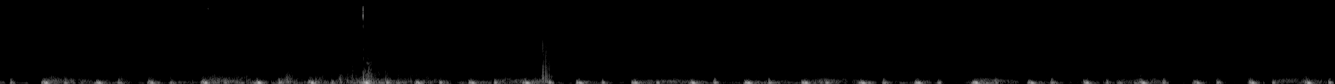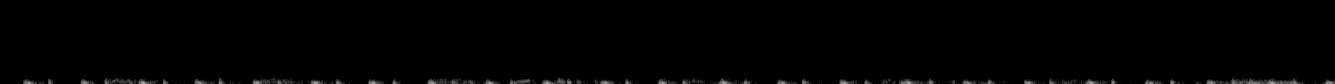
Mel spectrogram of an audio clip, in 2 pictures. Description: Here is another 1 of my heartbeat vids after exercise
